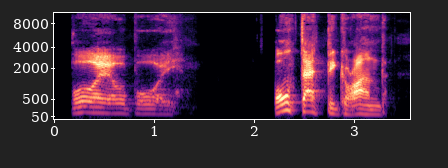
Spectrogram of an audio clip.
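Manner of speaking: put-on Irish accent. Mocking the promised haircut reward to the other speaker, in an Irish accent. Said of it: "I don't know why I'm doing an Irish accent".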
